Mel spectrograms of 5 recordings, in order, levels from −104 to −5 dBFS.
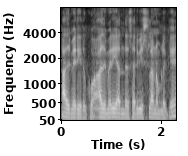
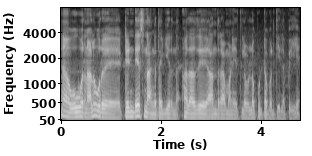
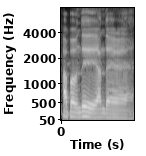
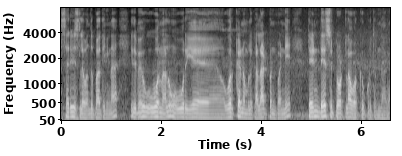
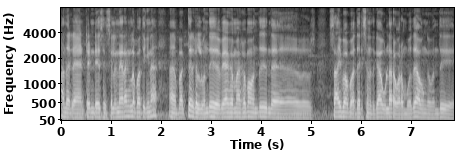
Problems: none marked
